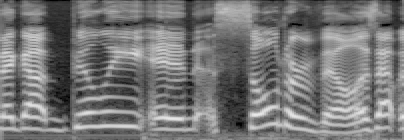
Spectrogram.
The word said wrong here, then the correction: Sudlersville: Am I saying that right, Billy? Hello, Billy? – No, it's Sudlersville.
